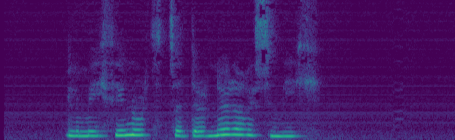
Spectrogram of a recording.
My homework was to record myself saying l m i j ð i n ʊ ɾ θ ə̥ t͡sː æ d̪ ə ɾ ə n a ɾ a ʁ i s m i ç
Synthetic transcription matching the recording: l m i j θ i n ʊ ɾ θ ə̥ t͡sː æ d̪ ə ɾ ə n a ɾ a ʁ i s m i ç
